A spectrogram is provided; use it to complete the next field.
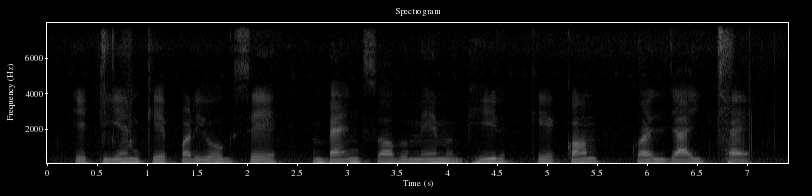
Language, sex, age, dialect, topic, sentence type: Magahi, male, 56-60, Western, banking, statement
